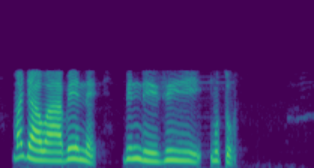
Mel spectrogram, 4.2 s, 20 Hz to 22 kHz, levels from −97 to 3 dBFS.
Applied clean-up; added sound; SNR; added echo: neural separator model SepFormer WHAM!.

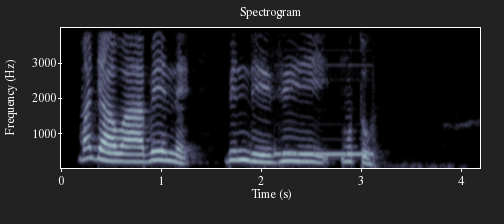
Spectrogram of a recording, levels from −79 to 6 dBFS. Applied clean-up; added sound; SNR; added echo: none; Telephone; 7 dB; none.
